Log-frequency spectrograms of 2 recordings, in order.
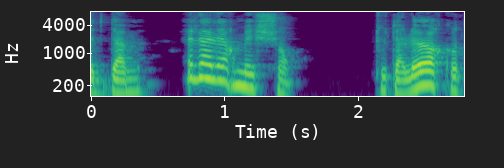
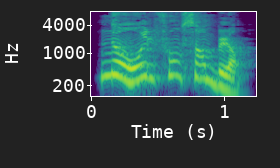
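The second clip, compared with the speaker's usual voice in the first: put-on indignant child; 9 semitones higher, 4 dB louder than usual. Paul rejects their tears.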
